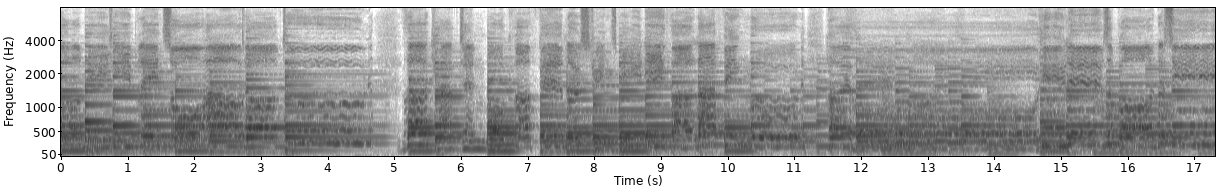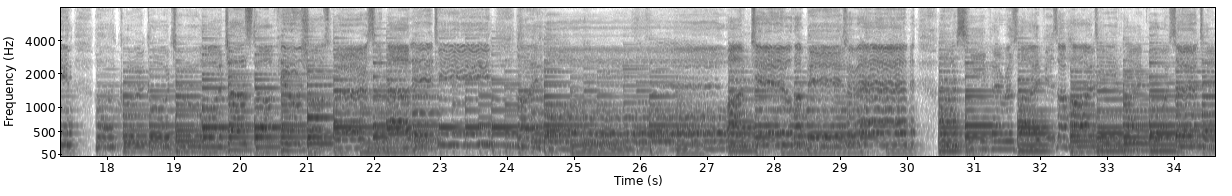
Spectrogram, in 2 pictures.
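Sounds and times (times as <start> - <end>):
men singing bass part of a sea song: 0.0 - 34.6.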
